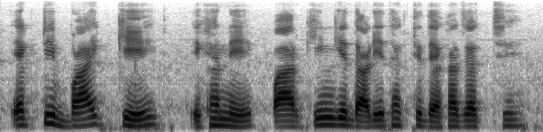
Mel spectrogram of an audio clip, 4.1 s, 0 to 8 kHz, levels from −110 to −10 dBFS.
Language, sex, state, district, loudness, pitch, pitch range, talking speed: Bengali, male, West Bengal, Alipurduar, -16 LUFS, 145 Hz, 130-160 Hz, 130 wpm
